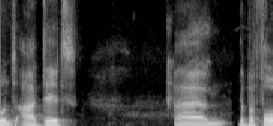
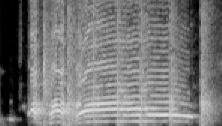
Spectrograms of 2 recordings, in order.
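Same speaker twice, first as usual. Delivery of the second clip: high shouted laugh of joy; shrieking laugh; 3 dB louder than usual. Real, not acted. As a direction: whoop with laughter. Celebrating goal.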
